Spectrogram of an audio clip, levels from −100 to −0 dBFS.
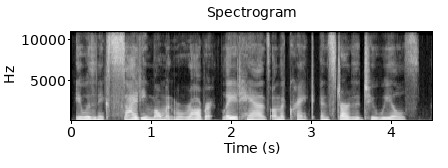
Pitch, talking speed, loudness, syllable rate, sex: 210 Hz, 225 wpm, -16 LUFS, 5.3 syllables/s, female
